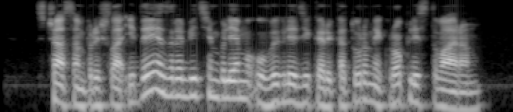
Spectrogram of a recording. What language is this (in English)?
Belarusian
